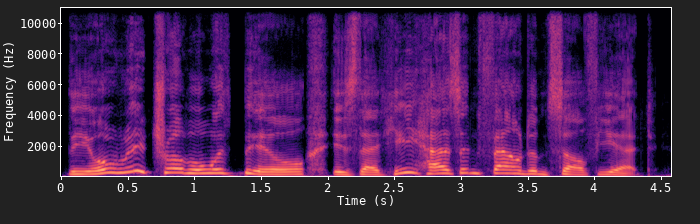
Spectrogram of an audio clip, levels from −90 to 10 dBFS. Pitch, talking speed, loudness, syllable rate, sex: 200 Hz, 155 wpm, -17 LUFS, 3.6 syllables/s, male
